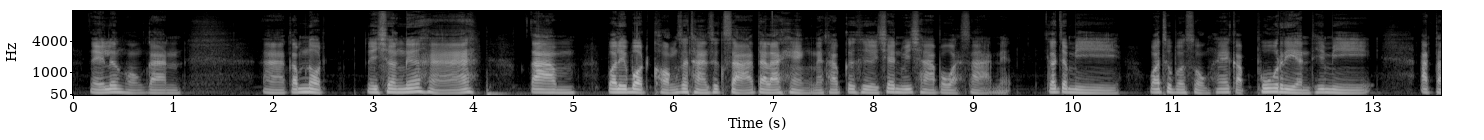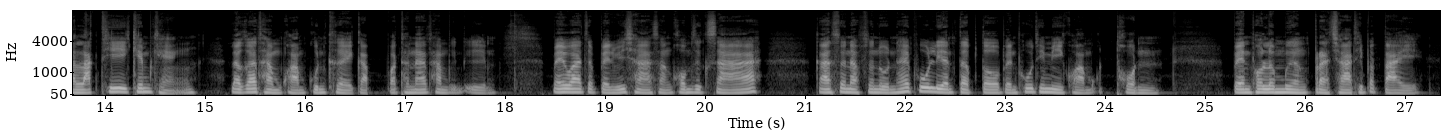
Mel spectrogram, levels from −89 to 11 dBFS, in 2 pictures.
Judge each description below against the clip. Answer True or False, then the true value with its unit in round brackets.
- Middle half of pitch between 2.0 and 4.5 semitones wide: True (3.0 semitones)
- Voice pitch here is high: False (125 Hz)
